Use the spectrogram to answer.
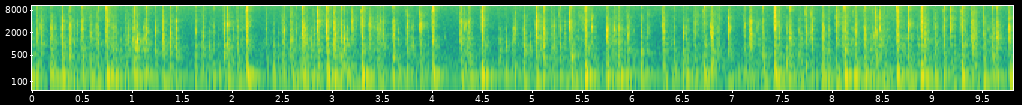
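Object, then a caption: Plastic computer keyboard. Fingertips type steadily on the hollow plastic keys of a black plastic full-size computer keyboard resting on a wooden desk. The result is a rapid, continuous stream of short, clicky taps with bright edges over a steady low hum.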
